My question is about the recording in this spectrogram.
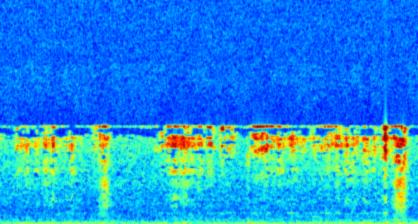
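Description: Very faint scratching of a pencil writing on paper, in short strokes with small pauses between them.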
